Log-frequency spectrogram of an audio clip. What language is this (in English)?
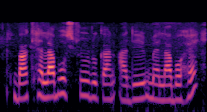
Assamese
